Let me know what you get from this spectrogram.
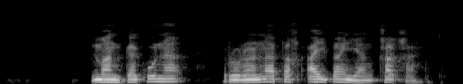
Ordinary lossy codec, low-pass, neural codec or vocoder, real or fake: AAC, 32 kbps; 7.2 kHz; codec, 16 kHz, 4 kbps, X-Codec, WavLM features, trained on Multilingual LibriSpeech; fake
